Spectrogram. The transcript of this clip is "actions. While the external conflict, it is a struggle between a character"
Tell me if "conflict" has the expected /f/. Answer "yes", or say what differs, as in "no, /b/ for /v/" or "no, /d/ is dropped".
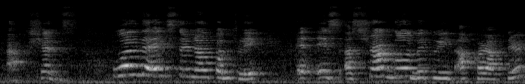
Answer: yes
